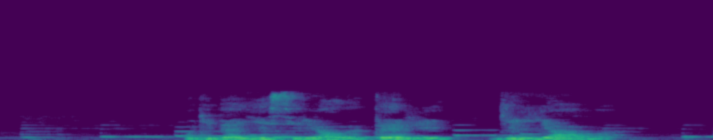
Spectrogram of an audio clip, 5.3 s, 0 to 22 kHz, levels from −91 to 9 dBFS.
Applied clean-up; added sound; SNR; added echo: classical method WPE with log-MMSE.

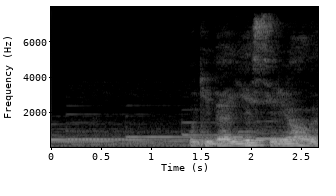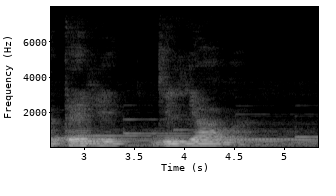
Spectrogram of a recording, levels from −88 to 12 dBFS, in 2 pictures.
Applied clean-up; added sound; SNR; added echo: none; Piano; 13 dB; reverberation time 0.6 s.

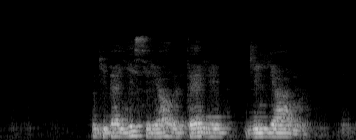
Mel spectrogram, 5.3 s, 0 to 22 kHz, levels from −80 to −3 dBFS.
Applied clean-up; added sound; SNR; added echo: neural separator model SepFormer DNS4.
